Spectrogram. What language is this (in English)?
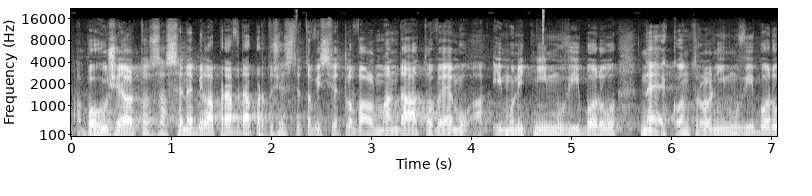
Czech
